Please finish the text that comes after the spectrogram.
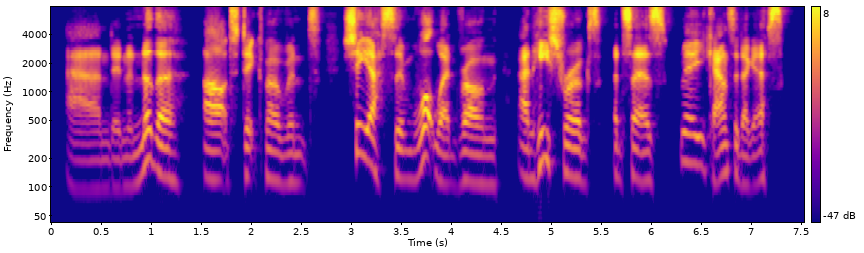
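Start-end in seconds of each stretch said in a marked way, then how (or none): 6.4-7.4 offhand, dry, sarcastic, dismissive tone. Retelling a contestant's shrugging answer to what went wrong: imitating a sarcastic response. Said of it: "such a sarcastic response from him".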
